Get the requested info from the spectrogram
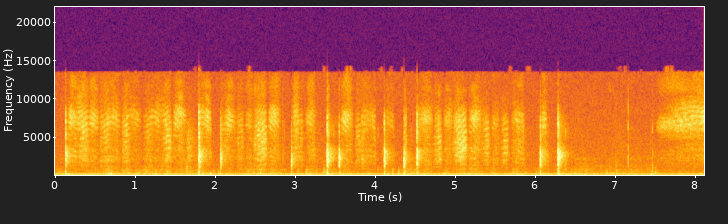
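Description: Chalk writing on a chalkboard: faint scratching with sharp taps as the letters are formed, and a longer scrape near the end as the heading is underlined.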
